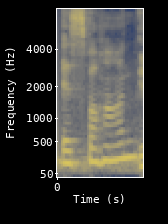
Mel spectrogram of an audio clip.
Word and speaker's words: Isfahan: Isfahan.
